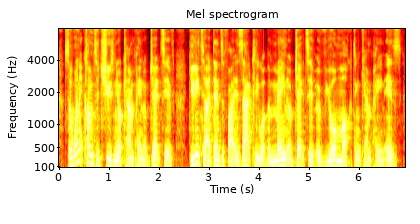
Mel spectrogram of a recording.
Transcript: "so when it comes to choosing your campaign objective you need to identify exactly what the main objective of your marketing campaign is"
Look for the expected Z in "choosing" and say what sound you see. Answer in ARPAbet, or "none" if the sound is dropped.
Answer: Z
